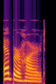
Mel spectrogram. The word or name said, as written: eberhard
